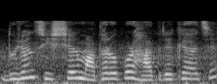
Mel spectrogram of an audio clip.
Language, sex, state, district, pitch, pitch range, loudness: Bengali, female, West Bengal, Dakshin Dinajpur, 260 Hz, 235-290 Hz, -15 LUFS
